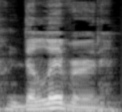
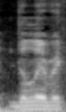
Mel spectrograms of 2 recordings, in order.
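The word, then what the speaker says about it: Dlivrd: here and there well app number three is delivered now for those of y'all who keep asking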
